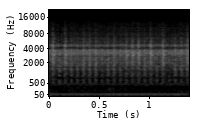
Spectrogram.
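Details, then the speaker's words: Running engine during a cylinder-by-cylinder spark cut test: cylinder one changes the noise slightly, cylinder two greatly; quick, steady metallic knocking from a worn connecting rod bearing; rod knock. "BAM there's a problem piston right there that's exactly what it is it's a connecting"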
